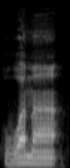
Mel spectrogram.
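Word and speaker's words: وما: Similarly, there is al-maddul munfasil in verse number 2 on the word wama. Again, care needs to be taken to ensure that the lengthening of al-maddul munfasil is carried out consistently to 3 alifs.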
